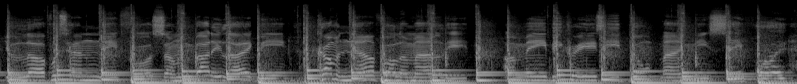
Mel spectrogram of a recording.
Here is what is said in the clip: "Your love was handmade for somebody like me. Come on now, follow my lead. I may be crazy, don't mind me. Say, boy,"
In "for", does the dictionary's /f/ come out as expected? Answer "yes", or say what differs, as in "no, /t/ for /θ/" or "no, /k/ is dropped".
yes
